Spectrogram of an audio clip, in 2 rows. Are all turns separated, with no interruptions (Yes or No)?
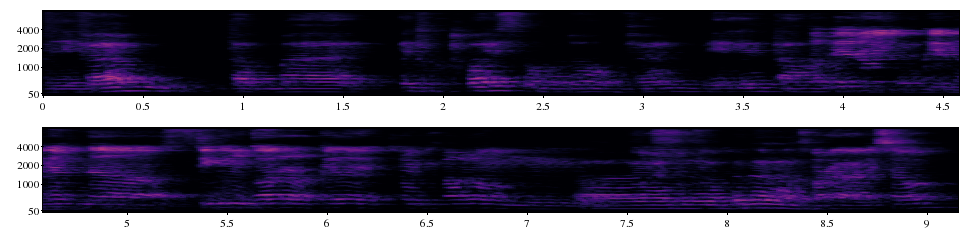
No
